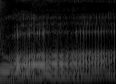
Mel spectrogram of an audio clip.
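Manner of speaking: startled, low, creaky, grunting monster voice.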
